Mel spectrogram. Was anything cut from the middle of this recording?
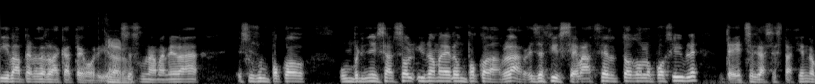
no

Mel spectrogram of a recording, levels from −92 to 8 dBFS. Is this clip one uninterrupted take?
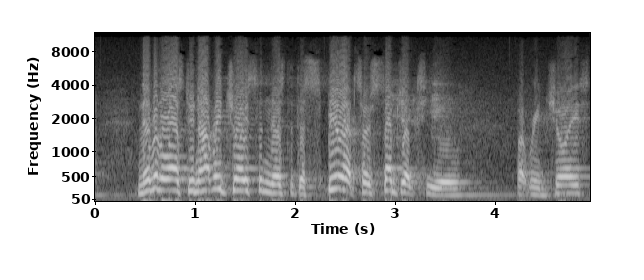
yes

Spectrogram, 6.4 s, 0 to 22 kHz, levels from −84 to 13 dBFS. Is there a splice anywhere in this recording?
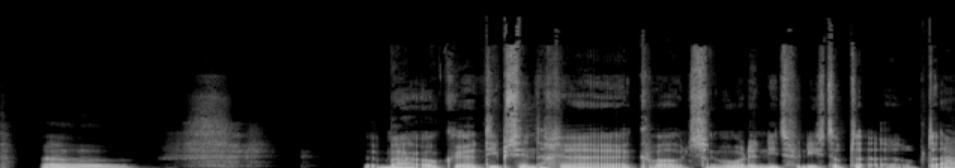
yes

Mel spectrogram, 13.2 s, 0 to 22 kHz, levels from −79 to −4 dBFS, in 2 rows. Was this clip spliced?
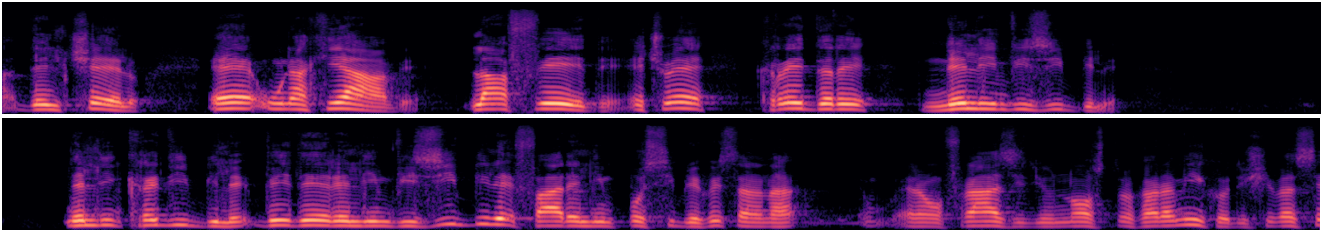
no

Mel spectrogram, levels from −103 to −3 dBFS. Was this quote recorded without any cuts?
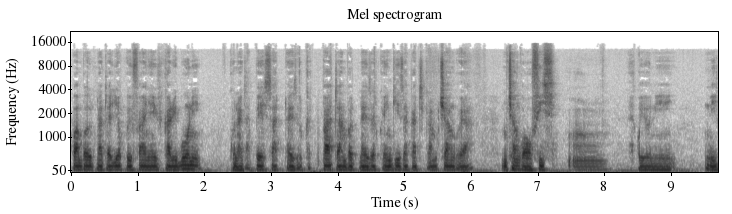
no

